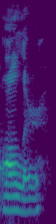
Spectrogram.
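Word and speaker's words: Awl: I'm thinking of something, perhaps, building off all. – Uh-huh. – Which is, of course, a small pointed tool used to make holes. – Yeah. I think I like that, yeah. – So perhaps he's now Aller, or the Aller.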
